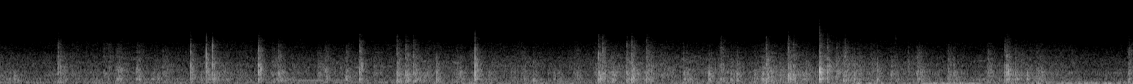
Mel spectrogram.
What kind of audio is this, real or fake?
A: real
